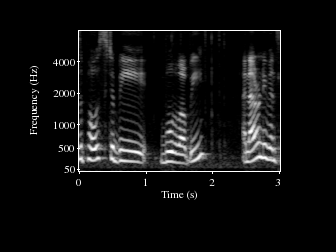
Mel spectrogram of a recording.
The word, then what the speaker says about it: Abu Dhabi: Thei, but technically it's supposed to be bulabi.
